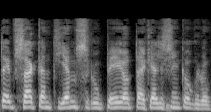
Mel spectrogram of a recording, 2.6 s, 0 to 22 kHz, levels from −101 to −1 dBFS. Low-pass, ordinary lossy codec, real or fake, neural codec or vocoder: 10.8 kHz; MP3, 48 kbps; fake; codec, 44.1 kHz, 3.4 kbps, Pupu-Codec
